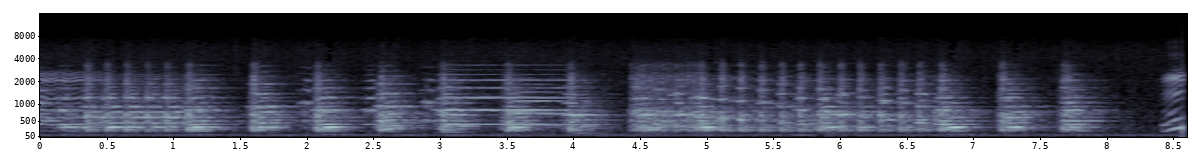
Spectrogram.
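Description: Orchestra playing a march-time instrumental passage between the tenor's verses, repeated short accented notes, on a 1919 acoustic-era Victor 78 rpm recording with its narrow, boxy sound and faint surface hiss.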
